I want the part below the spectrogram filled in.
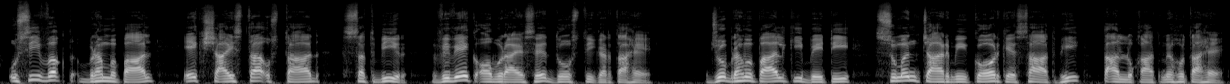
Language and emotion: Urdu, neutral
